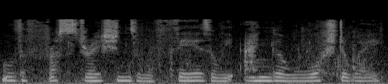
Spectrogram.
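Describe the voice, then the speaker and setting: A woman's voice: low-pitched, flat delivery, unhurried, background noise. An actress playing an intense, self-absorbed woman musing to herself in short phrases in a radio drama monologue. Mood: rapturous.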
